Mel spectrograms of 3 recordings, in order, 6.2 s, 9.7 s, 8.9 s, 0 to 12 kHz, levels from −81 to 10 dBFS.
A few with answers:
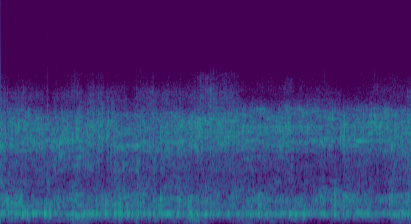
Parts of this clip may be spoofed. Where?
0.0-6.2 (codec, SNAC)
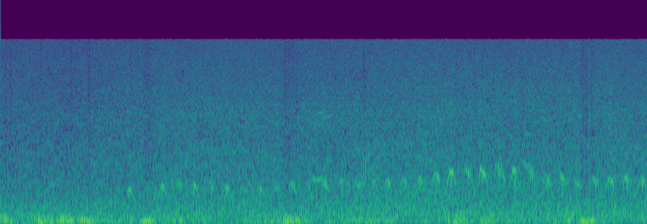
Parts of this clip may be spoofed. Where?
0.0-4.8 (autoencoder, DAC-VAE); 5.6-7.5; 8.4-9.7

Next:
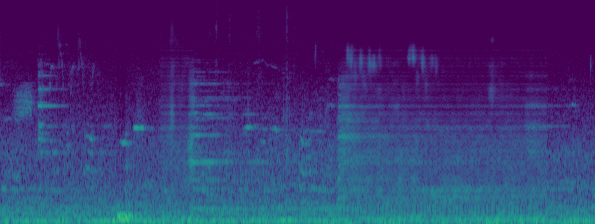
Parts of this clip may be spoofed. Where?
2.4-2.9 (vocoder, Vocos); 5.1-8.2

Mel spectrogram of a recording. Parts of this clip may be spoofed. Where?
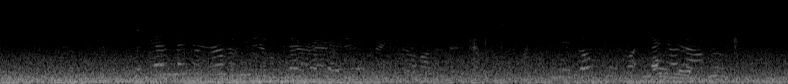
1.6-4.5 (vocoder, Vocos); 4.9-6.0

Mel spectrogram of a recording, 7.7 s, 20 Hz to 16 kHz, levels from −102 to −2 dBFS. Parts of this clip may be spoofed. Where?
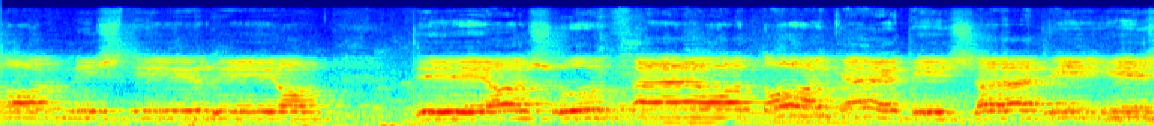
0.0-3.7 (vocoder, Vocos); 6.0-7.7

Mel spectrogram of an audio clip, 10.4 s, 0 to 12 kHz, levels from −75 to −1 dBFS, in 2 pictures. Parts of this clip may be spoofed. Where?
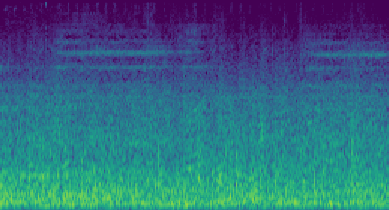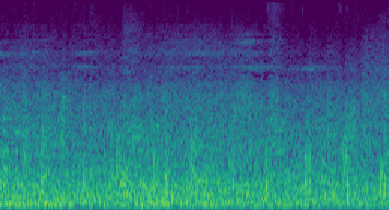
4.5-7.2 (vocoder, BigVGAN v2)

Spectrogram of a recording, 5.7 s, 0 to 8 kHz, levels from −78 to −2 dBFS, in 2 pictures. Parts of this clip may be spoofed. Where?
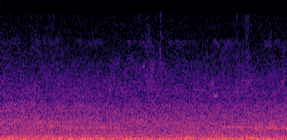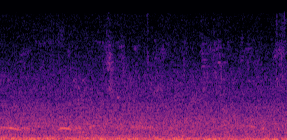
0.4-1.0 (vocoder, Vocos); 1.9-2.5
